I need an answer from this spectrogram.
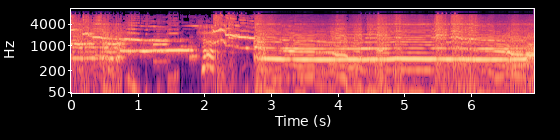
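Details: A German shorthaired pointer and a Jack Russell terrier howl together in long, steady, wavering tones that rise briefly then settle into a sustained note.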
